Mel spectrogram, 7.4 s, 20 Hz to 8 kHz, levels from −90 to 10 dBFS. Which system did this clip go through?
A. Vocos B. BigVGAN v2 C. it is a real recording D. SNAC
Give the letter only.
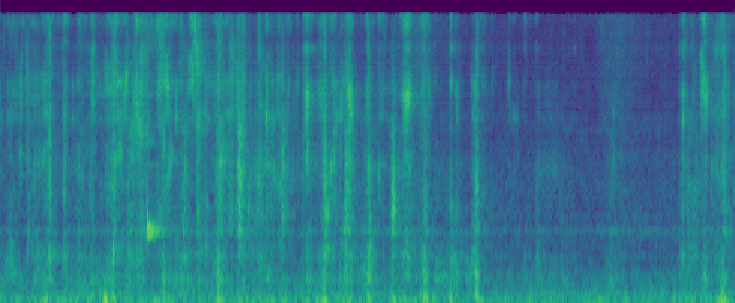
A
